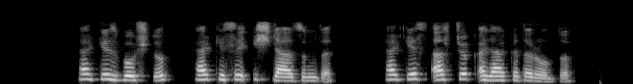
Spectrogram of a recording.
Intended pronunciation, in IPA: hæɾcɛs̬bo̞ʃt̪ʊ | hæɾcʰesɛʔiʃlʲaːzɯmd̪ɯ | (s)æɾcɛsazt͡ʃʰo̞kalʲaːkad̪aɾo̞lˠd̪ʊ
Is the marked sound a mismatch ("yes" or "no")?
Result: yes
